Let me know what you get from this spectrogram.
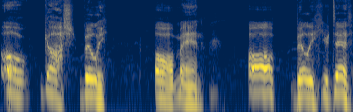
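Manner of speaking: very high, slow, loud, grieving wail. Voicing a buddy reacting to his friend Billy dying: grieving buddy of a dead man. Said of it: "His buddy is sitting there going".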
